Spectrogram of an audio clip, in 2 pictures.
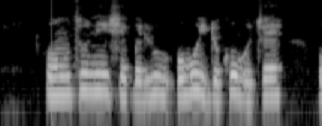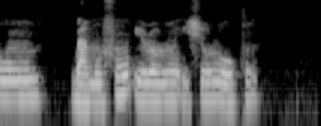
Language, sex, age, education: Yoruba, female, 30-45, tertiary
